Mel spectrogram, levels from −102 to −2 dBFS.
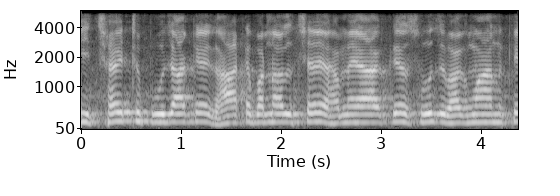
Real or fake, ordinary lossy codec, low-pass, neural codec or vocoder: fake; none; 5.4 kHz; codec, 24 kHz, 6 kbps, HILCodec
